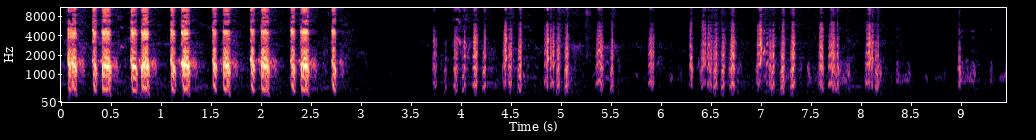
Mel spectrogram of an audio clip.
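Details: Chukar partridge, Afghan bird, opening with loud, evenly spaced harsh chucks, falling silent for about a second, then continuing in quieter, broken clusters of notes.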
